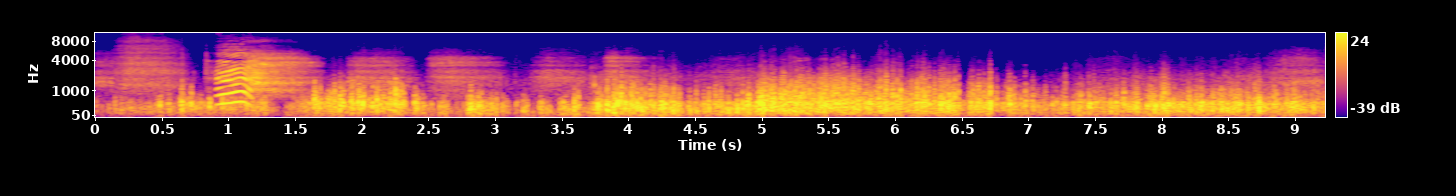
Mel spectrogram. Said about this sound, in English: Just come up over this hill and the wind hit.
